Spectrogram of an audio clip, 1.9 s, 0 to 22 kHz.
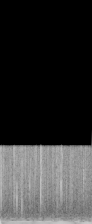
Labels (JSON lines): {"label": "biophony, midshipman", "recorder": "SoundTrap 500"}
